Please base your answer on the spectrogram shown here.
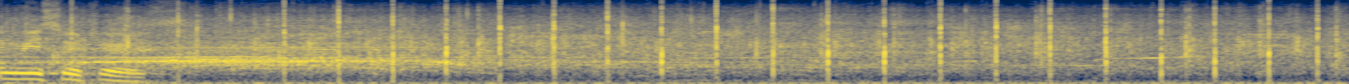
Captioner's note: attendees cheering and applauding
